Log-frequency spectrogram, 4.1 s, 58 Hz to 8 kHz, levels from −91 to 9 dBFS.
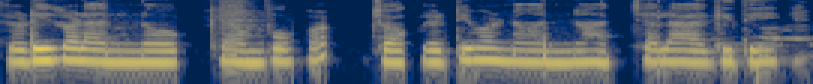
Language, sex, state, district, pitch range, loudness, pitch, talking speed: Kannada, female, Karnataka, Bidar, 210-230 Hz, -19 LUFS, 215 Hz, 90 wpm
